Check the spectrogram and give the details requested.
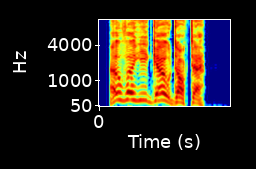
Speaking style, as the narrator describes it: he yelled at me

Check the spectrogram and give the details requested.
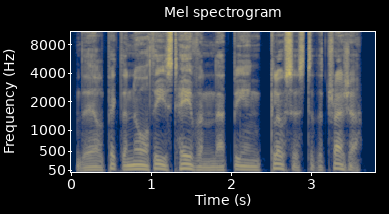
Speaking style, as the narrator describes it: said Ned Low coolly

